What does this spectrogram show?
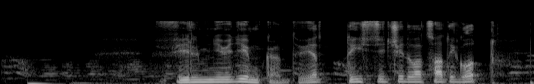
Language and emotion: Russian, positive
